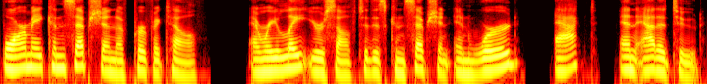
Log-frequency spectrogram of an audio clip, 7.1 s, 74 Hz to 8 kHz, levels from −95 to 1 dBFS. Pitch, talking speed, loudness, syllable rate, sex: 155 Hz, 145 wpm, -19 LUFS, 4.7 syllables/s, female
